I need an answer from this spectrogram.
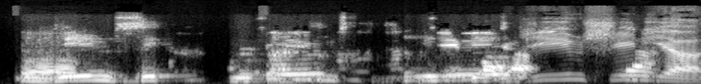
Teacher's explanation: দেখেন এই 3টে মাখরাজ উচ্চারিত হবে কোথাতে দেখেন, জিভের জিভের মাঝখান, আপনার জিভের মাঝখান এবং তার বরাবর ওপরের তালুর সাথে চেপে উচ্চারিত হবে।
